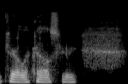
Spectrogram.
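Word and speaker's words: Kerlikowske: And this was a person, Gil Kerlikowski, that's how you pronounce his name, Kerlikowski, who was appointed by, in fact, Obama.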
